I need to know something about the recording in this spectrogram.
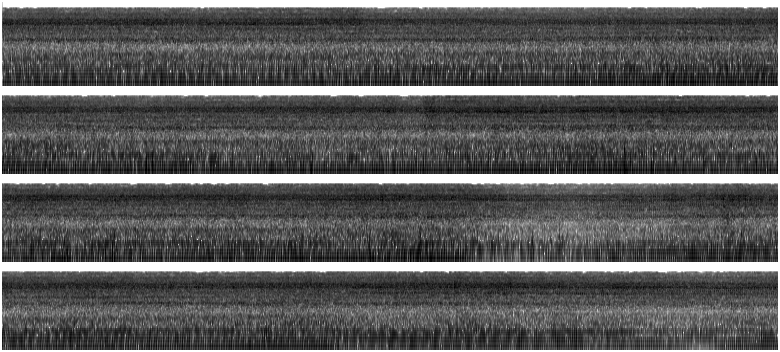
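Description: Honda Tact scooter's small single-cylinder engine running steadily under load while climbing a mountain road, with wind and road noise. About twenty seconds in the engine note drops sharply as the throttle is eased, then picks back up, and it dips briefly again near the end.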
